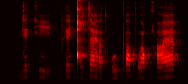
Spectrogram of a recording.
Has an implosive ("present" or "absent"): absent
